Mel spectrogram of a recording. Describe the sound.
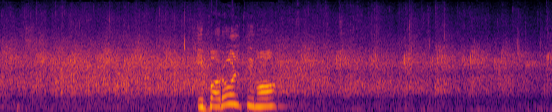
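Steady audience applause fills the whole stretch, a dense hissing wash of many hands clapping at once, while a man briefly speaks over it partway through.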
